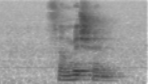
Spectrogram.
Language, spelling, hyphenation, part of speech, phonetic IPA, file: German, vermischen, ver‧mi‧schen, verb, [fɛɐ̯ˈmɪʃn̩], De-vermischen.ogg
- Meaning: 1. to mix together 2. to put colors softly together 3. to (be able to) mix (with each other)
